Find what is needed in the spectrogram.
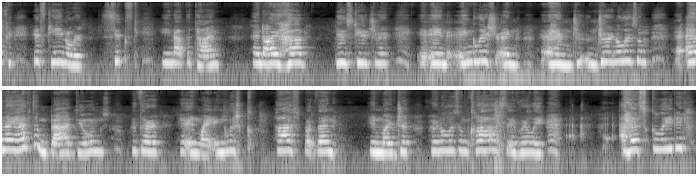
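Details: Stuttering in an adult woman, part of muscle tightness from cerebral palsy (brain damage as a baby); lifelong, speech therapy from a young age through high school, uses techniques to minimize it.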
